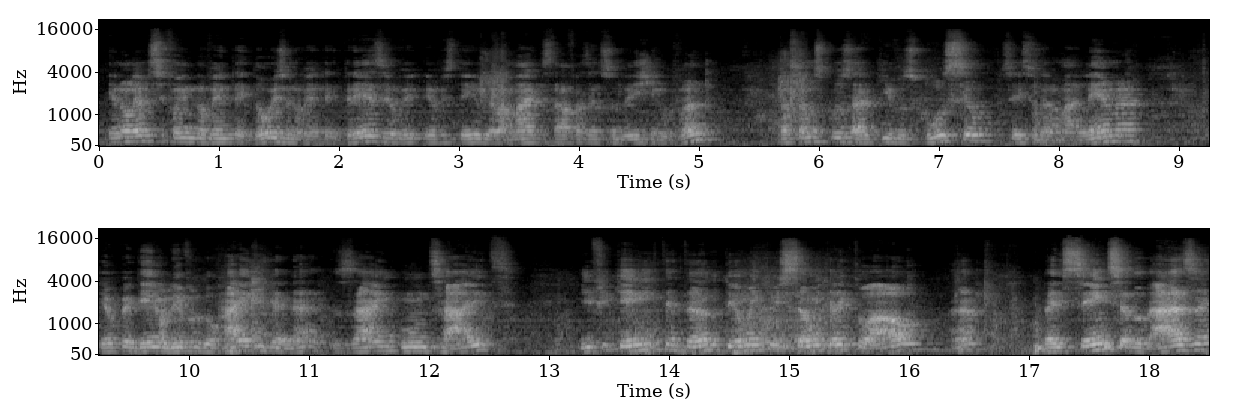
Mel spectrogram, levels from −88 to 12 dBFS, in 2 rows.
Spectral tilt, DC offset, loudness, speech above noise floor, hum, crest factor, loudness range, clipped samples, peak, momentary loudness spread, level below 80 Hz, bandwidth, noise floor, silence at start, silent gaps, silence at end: -4 dB/octave; under 0.1%; -27 LUFS; 21 dB; none; 20 dB; 7 LU; under 0.1%; -8 dBFS; 13 LU; -64 dBFS; 16.5 kHz; -49 dBFS; 0 s; none; 0 s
